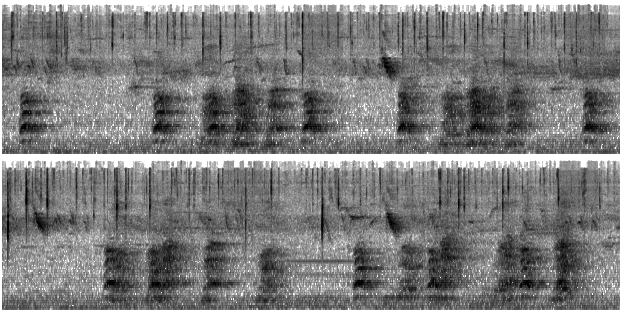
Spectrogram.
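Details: A male blue monk (Quaker) parakeet, a pet about a year old, gives harsh, chattering calls in short repeated bursts while bathing outdoors under a low-running garden hose.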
